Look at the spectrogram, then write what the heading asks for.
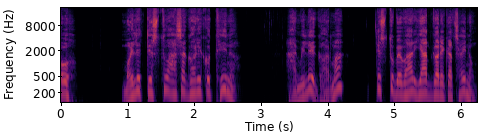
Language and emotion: Nepali, surprised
